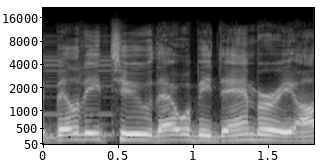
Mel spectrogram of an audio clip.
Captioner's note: buzzer beeping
